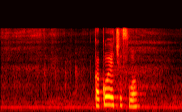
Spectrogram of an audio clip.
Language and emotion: Russian, neutral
